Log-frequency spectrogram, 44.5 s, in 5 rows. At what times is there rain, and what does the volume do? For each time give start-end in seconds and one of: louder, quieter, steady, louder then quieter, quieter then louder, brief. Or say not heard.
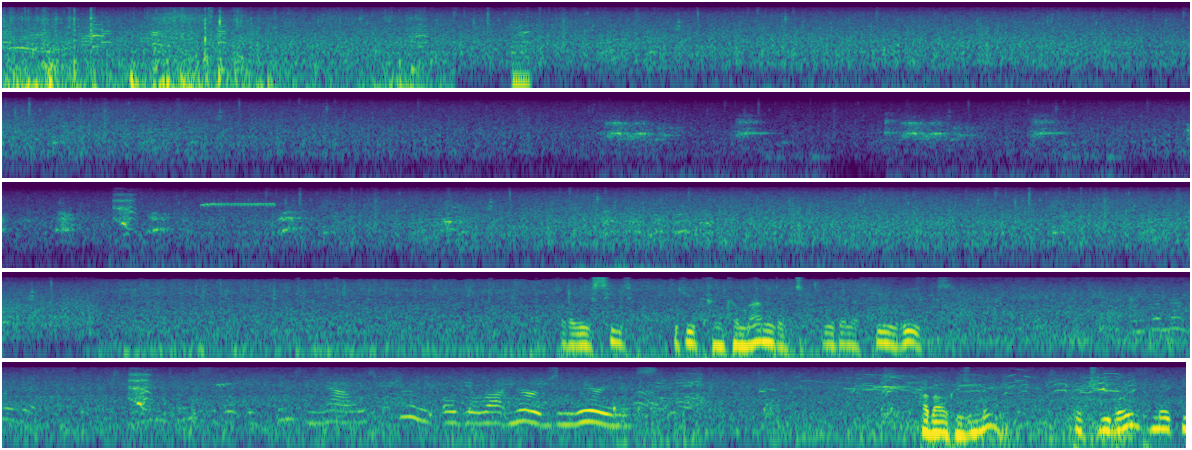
0.0-44.4 quieter then louder.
